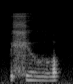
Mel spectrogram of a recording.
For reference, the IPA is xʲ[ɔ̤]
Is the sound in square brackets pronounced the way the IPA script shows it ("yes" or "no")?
yes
